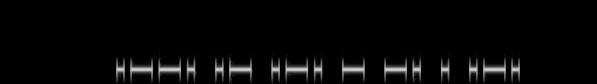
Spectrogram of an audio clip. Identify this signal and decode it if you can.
Morse code, heard as a keyed tone, about 17 wpm, 700 Hz. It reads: PARTNER
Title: Seven Letter Words - 17wpm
